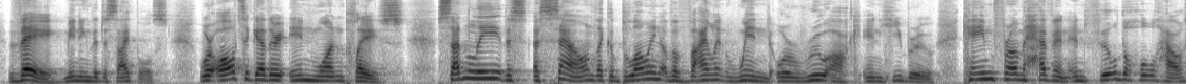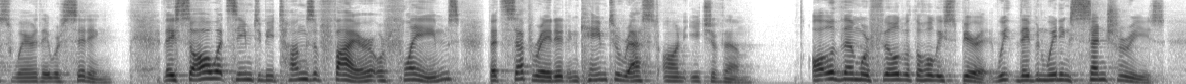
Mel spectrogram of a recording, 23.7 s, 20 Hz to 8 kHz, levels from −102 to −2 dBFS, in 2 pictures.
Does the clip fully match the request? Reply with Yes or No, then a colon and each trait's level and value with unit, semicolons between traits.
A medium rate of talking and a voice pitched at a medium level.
Yes: average, 180 wpm; medium, 165 Hz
